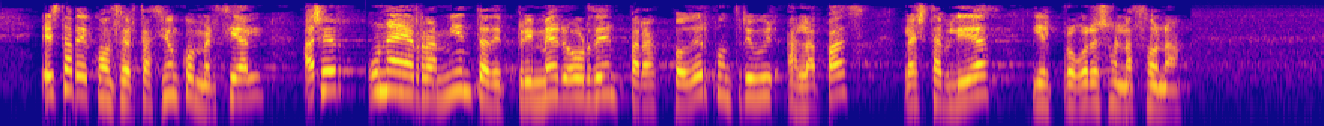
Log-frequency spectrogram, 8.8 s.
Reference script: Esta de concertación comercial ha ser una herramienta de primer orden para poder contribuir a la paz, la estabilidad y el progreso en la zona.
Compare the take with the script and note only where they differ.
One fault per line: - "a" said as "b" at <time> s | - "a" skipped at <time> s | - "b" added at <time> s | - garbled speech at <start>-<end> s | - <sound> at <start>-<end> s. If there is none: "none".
none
